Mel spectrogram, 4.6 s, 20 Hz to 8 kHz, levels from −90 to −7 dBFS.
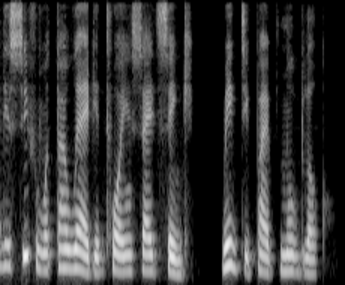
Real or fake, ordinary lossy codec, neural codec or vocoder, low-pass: fake; none; codec, 16 kHz, 0.5 kbps, FunCodec, trained on LibriTTS, 25 frames a second; none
